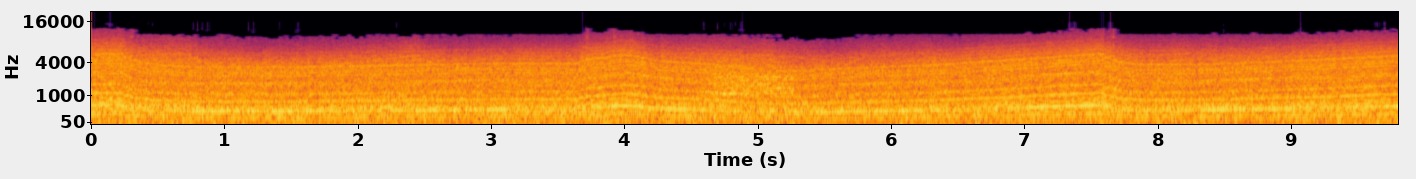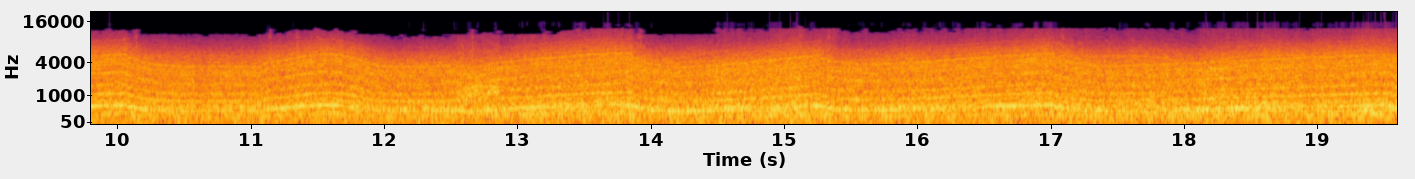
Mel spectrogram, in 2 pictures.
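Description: A racing car engine whines loudly, rising in pitch as it speeds up and dropping sharply with each gear change or braking.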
